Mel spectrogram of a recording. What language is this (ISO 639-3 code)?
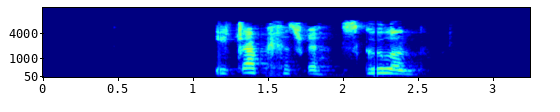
abk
